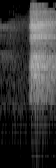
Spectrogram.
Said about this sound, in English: Whew, took a breath there.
